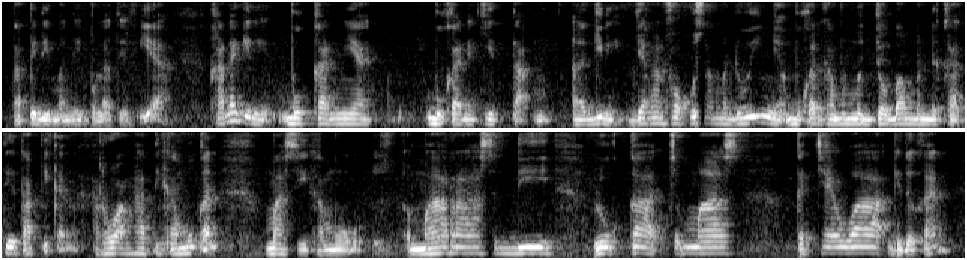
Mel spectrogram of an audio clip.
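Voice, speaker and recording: A man's voice: medium pitch, steady tone, fairly quick, darkish tone, slight background noise. A man giving casual spiritual coaching in a soothing way, repeating words and dropping in English phrases. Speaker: spiritual mentor.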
